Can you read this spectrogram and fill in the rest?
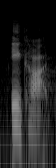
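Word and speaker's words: ikat: fashion and patterns it's it's ecat or icat or really it's ecot is really how you say it because i looked it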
